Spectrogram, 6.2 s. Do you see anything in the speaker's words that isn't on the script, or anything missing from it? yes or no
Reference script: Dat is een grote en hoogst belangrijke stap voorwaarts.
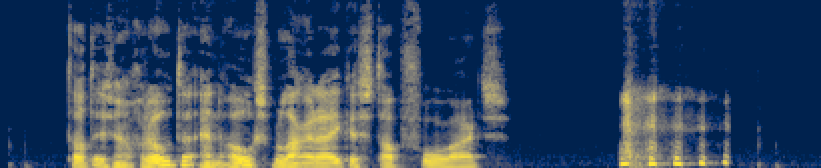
no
